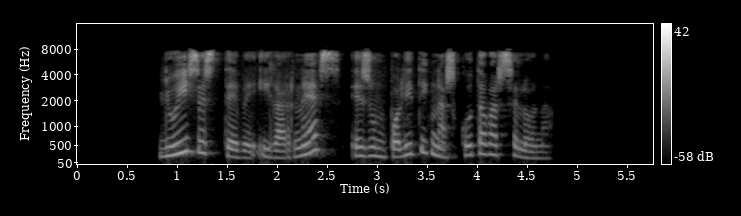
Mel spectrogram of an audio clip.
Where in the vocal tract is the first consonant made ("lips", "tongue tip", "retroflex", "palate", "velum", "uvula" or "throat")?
palate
